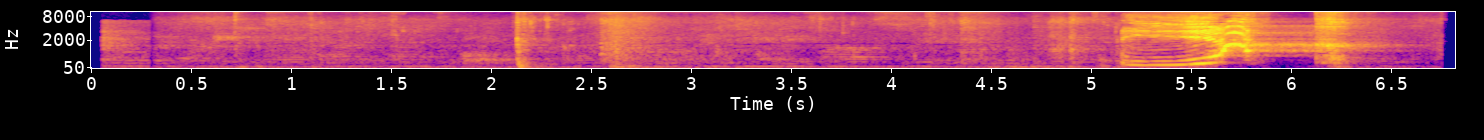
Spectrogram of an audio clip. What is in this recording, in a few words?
girl saying yukk; audio meme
